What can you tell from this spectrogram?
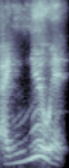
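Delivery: KNEW swooping up in pitch; imitated emphatic confirmation; excited realization. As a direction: retell her delighted certainty, leaning on "knew". Retold woman's emphatic repeat.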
